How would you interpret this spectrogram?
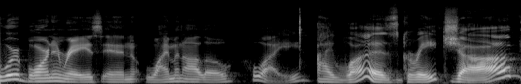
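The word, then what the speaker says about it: Waimānalo: did it right yeah you just got to pronounce every single vowel even if there's three A's in a row you got to pronounce you got to sound them all out um I I want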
